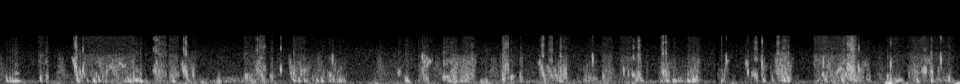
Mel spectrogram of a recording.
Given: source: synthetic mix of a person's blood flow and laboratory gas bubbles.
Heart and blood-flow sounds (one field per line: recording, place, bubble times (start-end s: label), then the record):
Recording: Doppler ultrasound of blood flow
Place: subclavian vein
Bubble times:
0.04-0.22 s: bubbles
0.38-0.50 s: bubbles
0.71-1.46 s: bubbles
1.52-1.97 s: bubbles
2.43-2.85 s: bubbles
2.88-3.48 s: bubbles
3.97-4.13 s: bubbles
4.19-4.34 s: bubbles
4.41-4.77 s: bubbles
4.99-5.24 s: bubbles
5.38-5.71 s: bubbles
5.83-5.98 s: bubbles
6.02-6.12 s: bubbles
6.20-6.46 s: bubbles
6.58-7.02 s: bubbles
7.22-7.31 s: bubbles
7.44-7.94 s: bubbles
8.14-8.73 s: bubbles
8.85-9.54 s: bubbles
From the record:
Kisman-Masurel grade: 343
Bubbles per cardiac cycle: rolling drumbeat, 9 or more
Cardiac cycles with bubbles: 100%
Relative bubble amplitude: loud (0.450 to 0.775)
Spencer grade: 3 (all of the cardiac periods contain showers or single bubble signals, but not dominating or overriding the cardiac motion signals)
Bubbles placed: anywhere in the cardiac cycle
